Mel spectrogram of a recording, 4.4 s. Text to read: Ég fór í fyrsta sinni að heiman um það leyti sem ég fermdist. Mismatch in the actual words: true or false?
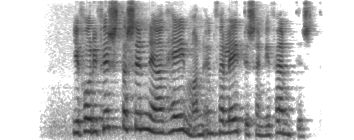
false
